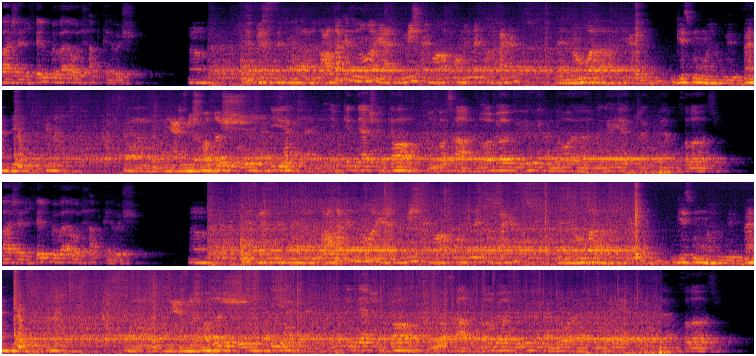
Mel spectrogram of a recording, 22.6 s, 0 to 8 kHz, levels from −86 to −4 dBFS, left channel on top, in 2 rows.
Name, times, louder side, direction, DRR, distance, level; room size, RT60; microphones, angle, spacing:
voice 1, 0.0-2.0 3.5-4.0 13.9-17.3 17.7-22.0, equal, 30° left, -5 dB, 1.7 m, -28 dB
voice 2, 2.8-3.1 3.7-7.8 8.3-12.2 13.1-15.7 17.1-17.5, equal, 50° left, -3 dB, 1.6 m, -26 dB
sound 1, 3.1-21.2, right 4 dB, 75° right, 0.4 m, -29 dB
4.8 x 3.9 x 5.4 m, 0.80 s
head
